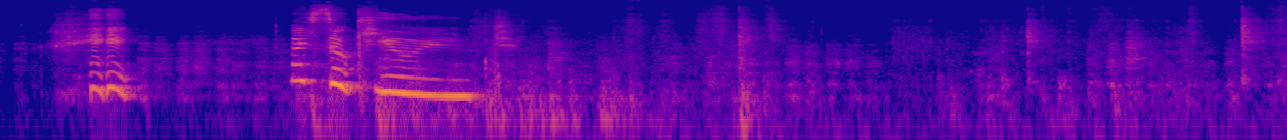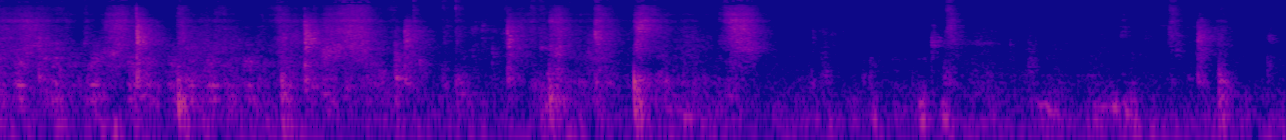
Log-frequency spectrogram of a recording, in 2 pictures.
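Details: Alaskan Malamutes, apparently for no reason, give a brief drawn-out howl that slides downward, followed by panting and soft indoor noises.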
